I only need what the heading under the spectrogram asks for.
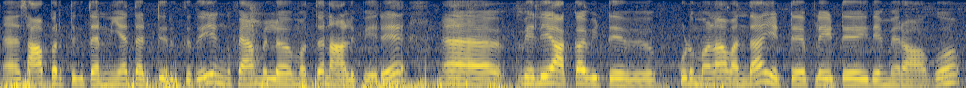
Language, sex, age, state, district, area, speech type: Tamil, female, 18-30, Tamil Nadu, Kallakurichi, urban, spontaneous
